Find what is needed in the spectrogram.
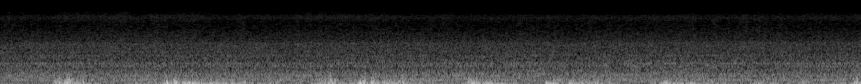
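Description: Felt-tip marker writing on paper, over a steady low rumble and hiss with irregular soft thumps.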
